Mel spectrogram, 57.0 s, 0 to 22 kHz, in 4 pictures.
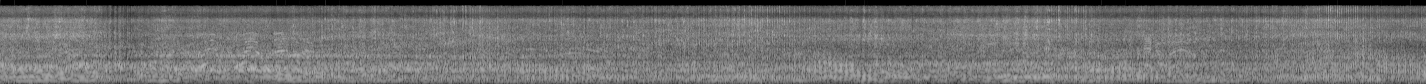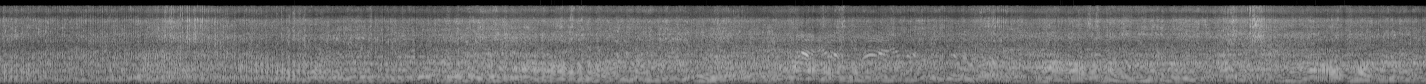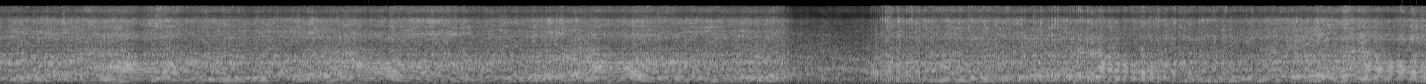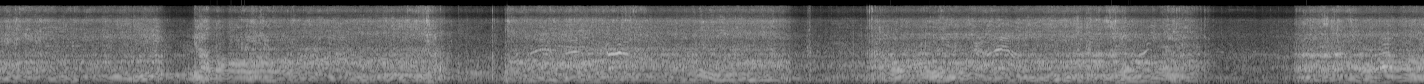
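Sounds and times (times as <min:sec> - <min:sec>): vehicle engine at high revs: 0:00.0 - 0:57.0.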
